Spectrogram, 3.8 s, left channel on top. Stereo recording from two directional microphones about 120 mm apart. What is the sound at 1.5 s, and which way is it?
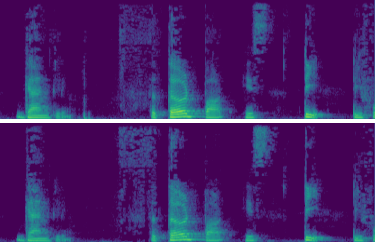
Speech, 25° left (ahead or behind).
